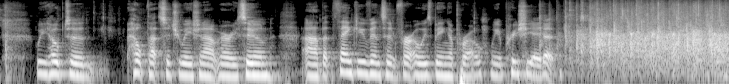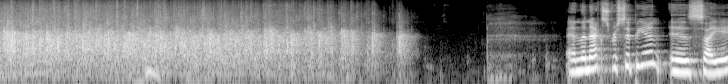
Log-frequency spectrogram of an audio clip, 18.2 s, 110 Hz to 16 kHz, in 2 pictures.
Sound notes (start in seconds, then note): 5.4 audience cheering; 6.8 audience applauding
